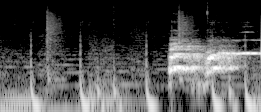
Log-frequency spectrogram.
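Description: A pet dog indoors gives a loud, wavering howl with whining yips, rising after a run of soft rhythmic thumps and lasting about a second, close to the microphone.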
